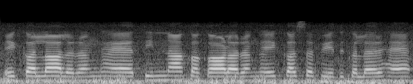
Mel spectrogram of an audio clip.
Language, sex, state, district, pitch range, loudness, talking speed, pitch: Hindi, female, Haryana, Jhajjar, 185-195 Hz, -16 LUFS, 215 wpm, 185 Hz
